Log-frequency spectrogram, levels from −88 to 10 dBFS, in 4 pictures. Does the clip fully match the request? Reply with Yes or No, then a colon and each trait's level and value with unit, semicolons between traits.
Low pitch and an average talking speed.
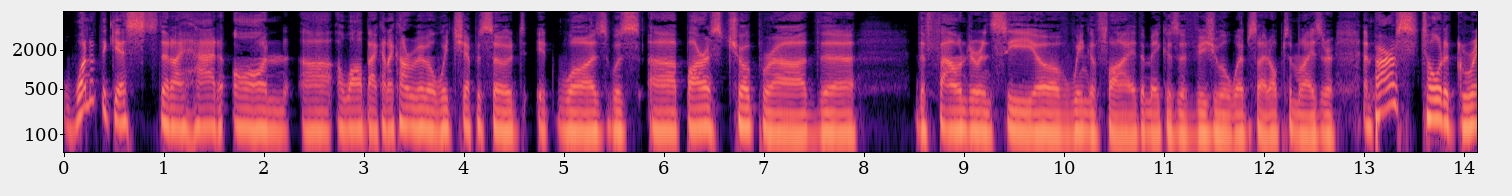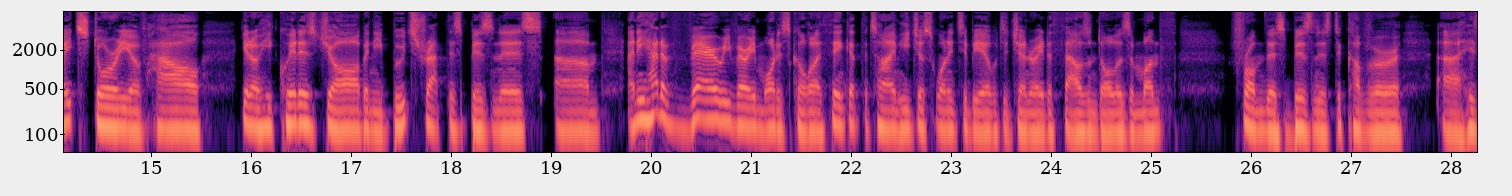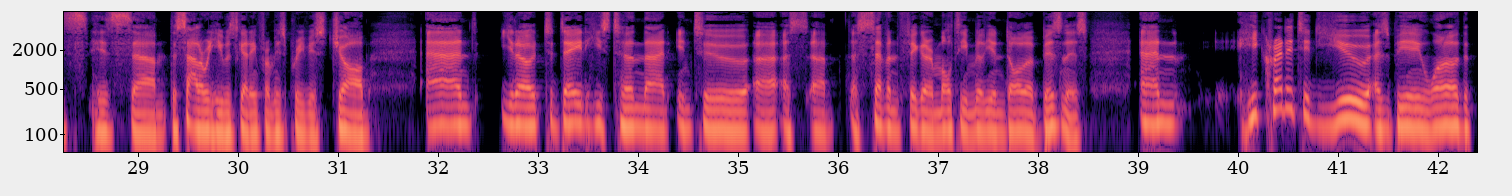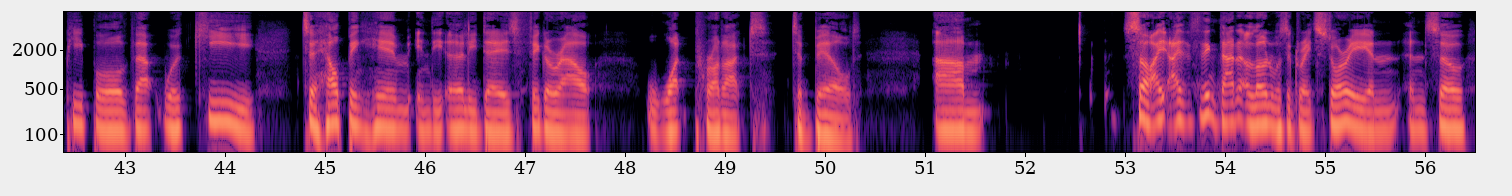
Yes: low, 120 Hz; average, 170 wpm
